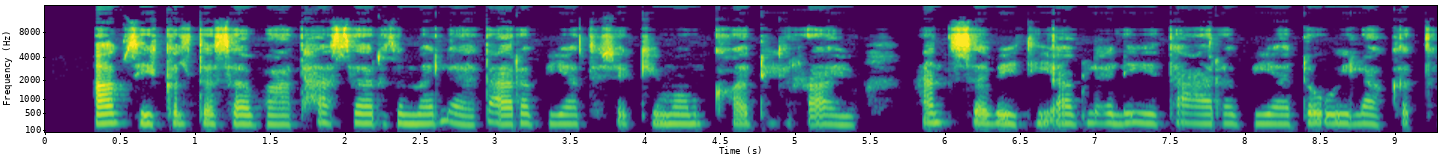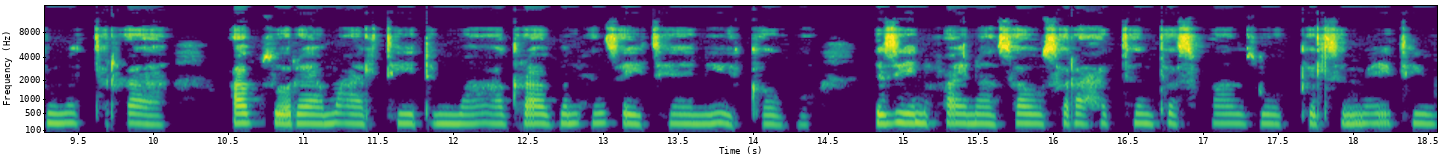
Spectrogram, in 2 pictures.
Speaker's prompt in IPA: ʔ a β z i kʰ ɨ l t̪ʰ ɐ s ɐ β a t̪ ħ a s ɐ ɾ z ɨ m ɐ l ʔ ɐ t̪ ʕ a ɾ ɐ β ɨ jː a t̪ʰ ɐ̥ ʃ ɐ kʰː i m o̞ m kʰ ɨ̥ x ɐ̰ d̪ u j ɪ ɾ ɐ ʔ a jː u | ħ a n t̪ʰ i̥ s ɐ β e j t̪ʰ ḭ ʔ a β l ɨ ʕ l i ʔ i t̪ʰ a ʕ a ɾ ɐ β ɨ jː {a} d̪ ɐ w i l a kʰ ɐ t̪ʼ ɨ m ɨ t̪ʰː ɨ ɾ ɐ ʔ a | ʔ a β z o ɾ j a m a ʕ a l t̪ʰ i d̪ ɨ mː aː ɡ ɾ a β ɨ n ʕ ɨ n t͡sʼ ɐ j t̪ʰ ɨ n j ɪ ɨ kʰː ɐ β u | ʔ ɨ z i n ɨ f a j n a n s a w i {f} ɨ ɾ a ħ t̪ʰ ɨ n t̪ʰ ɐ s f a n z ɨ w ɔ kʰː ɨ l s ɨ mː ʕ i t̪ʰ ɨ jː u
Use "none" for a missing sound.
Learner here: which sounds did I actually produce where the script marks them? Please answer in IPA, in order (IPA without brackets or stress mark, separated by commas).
a, s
